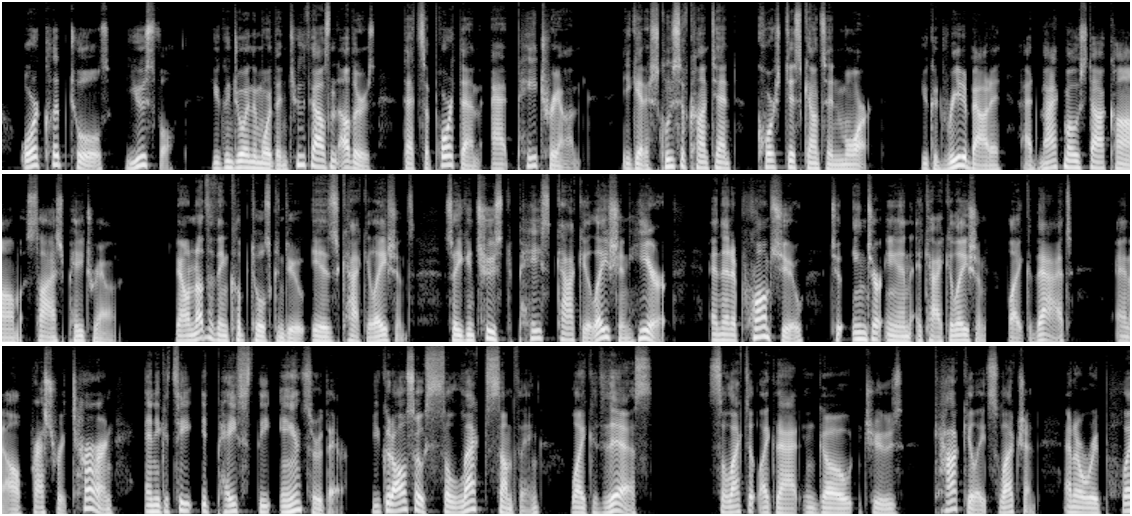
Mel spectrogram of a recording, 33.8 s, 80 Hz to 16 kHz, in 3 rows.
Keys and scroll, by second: 21.0 3, 23.2 Return, 27.2-28.8 typing.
